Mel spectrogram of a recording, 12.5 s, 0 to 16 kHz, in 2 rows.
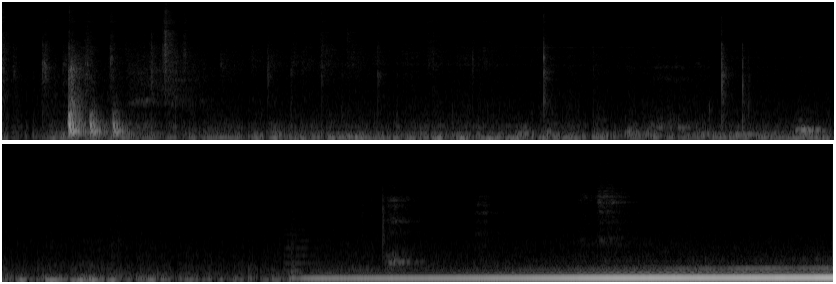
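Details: Samsung HW-Q800A soundbar connected via HDMI to an Insignia Roku TV, placed on a bed to rule out nearby objects: quiet at first, then a steady low hum around 100 Hz from the soundbar itself; cause unknown.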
